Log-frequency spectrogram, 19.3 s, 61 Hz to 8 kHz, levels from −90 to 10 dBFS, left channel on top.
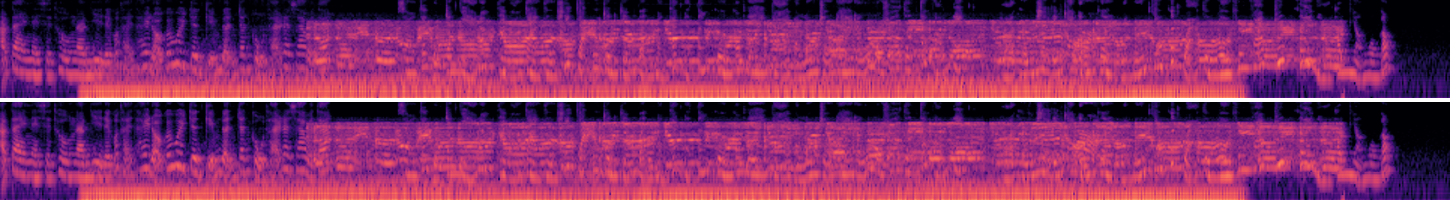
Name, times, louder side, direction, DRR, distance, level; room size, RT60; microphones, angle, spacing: voice 1, 0.0-4.4 13.5-14.7, right 2 dB, 90° right, 0.6 m, -36 dB
sound 1, 1.0-16.6, left 1 dB, 70° left, 0.5 m, -29 dB
Singing, 4.1-17.9, right 1 dB, 35° right, 0.8 m, -30 dB
voice 2, 5.3-12.9 13.3-18.5, left 1 dB, 15° left, 0.4 m, -34 dB
2.4 x 2.0 x 2.9 m
head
